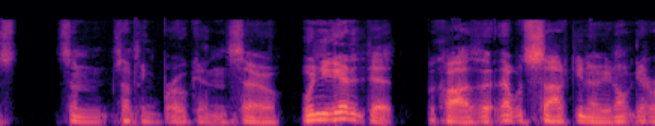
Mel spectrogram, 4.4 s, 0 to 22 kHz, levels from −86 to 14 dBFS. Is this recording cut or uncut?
cut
